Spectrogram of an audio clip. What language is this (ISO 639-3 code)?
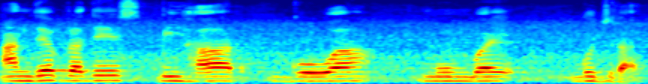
guj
